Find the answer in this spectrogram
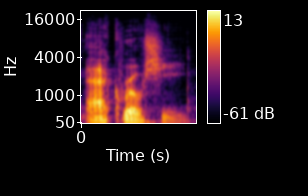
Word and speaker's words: Akroshi: It's pronouncing his name Akroshi, by the way.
